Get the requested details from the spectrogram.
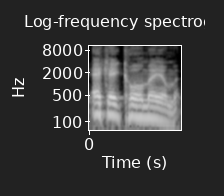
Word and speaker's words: Ecce Cor Meum: We call it Ecce Cor Meum, or Behold My Heart.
